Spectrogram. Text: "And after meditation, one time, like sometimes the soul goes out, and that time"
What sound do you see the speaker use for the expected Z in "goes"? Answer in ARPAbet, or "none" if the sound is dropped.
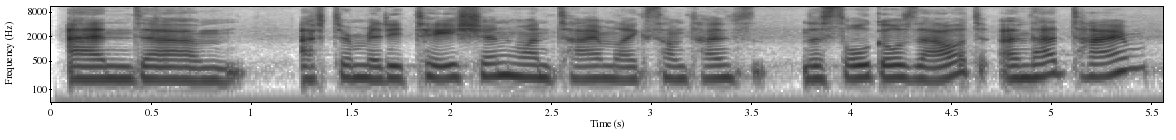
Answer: Z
